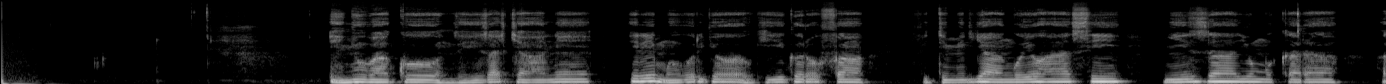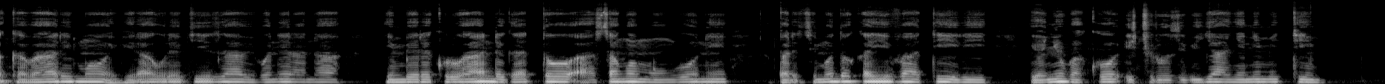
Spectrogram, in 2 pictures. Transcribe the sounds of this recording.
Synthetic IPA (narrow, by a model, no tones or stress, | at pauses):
iɲuβako̞nziːzacaːne̞ | iɾimuβuɾɟo̞βwiːɡo̞ɾo̞̰fa | ifitimiɾɟaːŋɡo̞jo̞haːsi | ɲiːzajumukʰaɾa | ha̰ka̰βahaɾimo̞ḭβḭɾa̰hṵɾe̞̰βjiːzaβiβo̞ne̞ɾana | imbe̞ɾe̞kuɾuhaːndeɡato̞a̰saŋwomuːŋɡuni | apaɾit͡simo̞do̞kajivatiːɾiː | jo̞ɲuβakʰo̞ʔit͡ʃuɾuːziβiɾɟaːɲe̞nimiti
